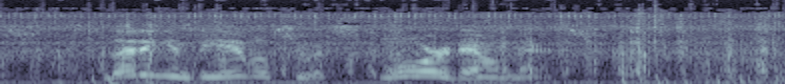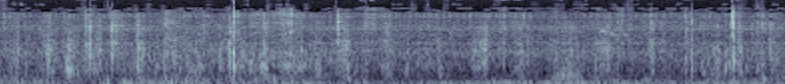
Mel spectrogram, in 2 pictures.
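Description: A horse walks with hooves thudding on sand.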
